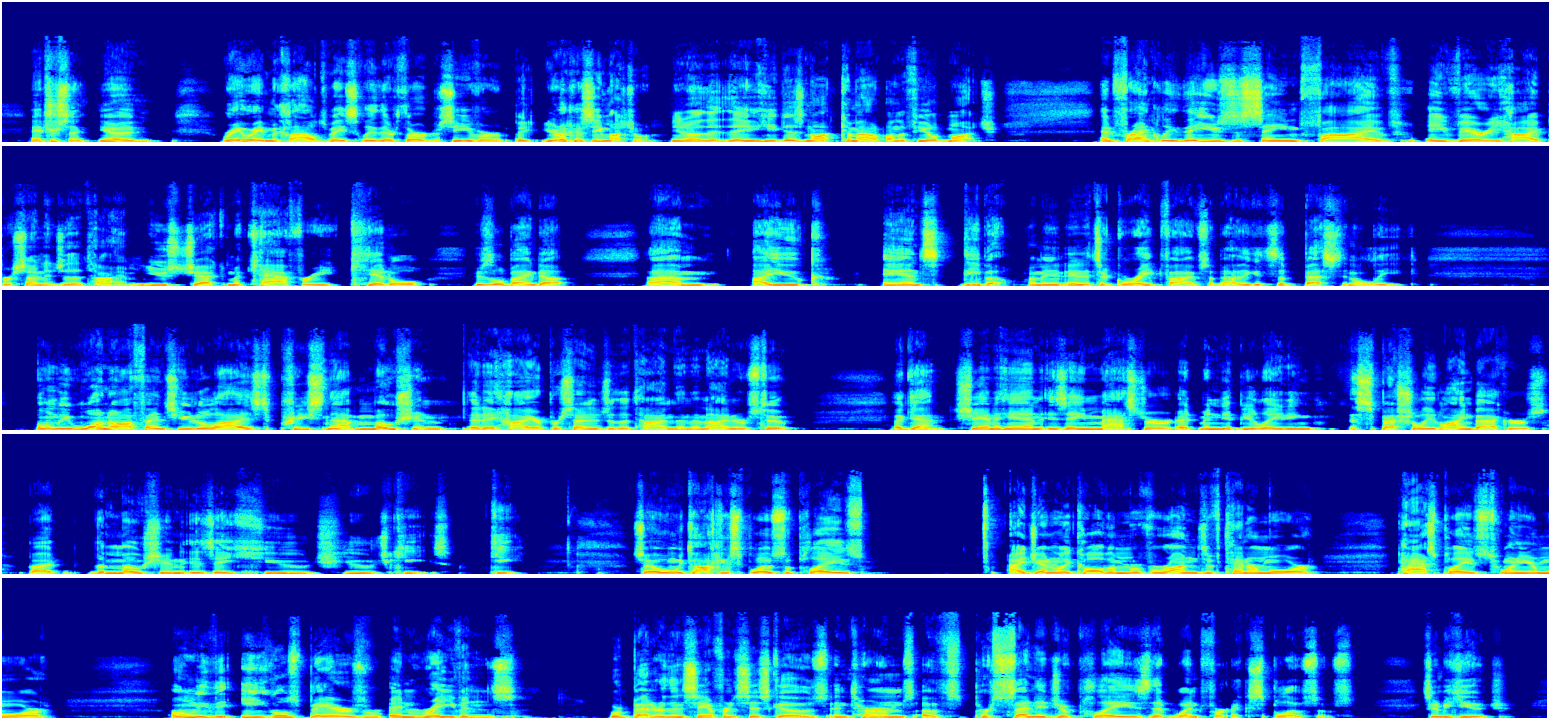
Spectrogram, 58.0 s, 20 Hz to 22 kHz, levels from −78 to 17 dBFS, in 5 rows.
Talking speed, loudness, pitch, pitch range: 160 wpm, -13 LUFS, 115 Hz, 105-135 Hz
